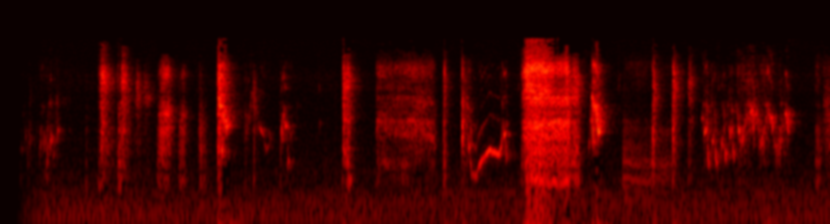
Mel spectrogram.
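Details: Pet male budgerigar indoors in a home office, chattering while its owner works and mimicking phrases such as "hello"; dense run of scratchy chirps, warbles and squawky bursts with a steady low electrical hum underneath.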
